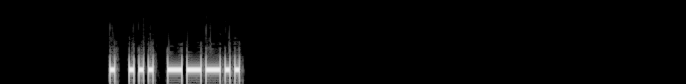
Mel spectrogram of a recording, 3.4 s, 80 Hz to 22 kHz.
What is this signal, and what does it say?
Morse code, heard as a keyed tone, about 50 wpm, 700 Hz. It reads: ES8
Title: Callsign Prefixes for Top 100 DXCC - 50wpm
